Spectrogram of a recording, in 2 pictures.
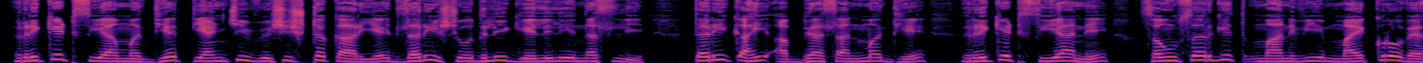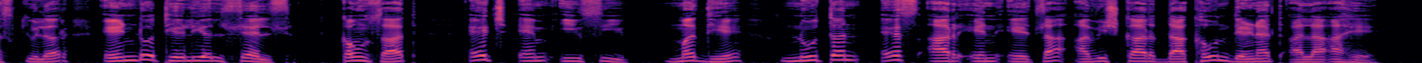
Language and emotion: Marathi, neutral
